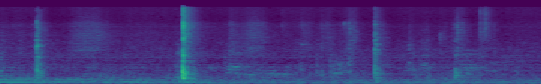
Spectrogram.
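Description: Scattered sharp plastic clicks and light rattles as a CD is taken out of its album packaging and fitted onto a wall-mounted CD player's spindle; the loudest click comes about two and a half seconds in.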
